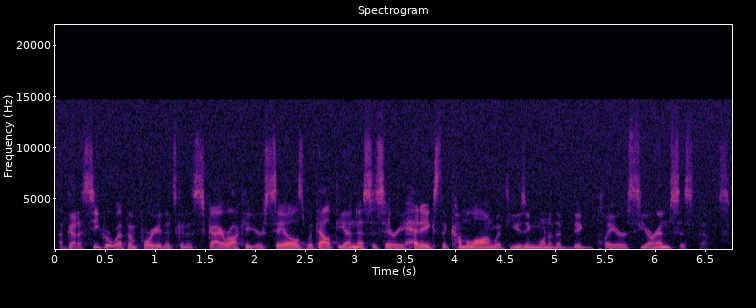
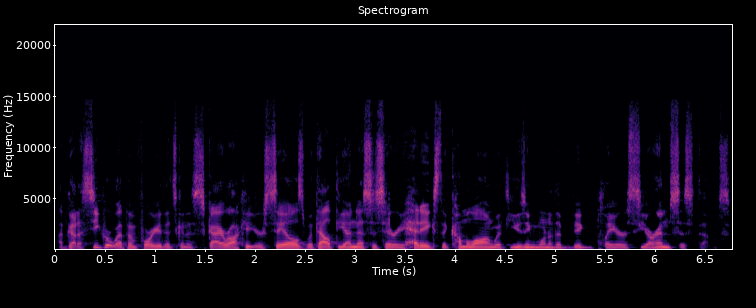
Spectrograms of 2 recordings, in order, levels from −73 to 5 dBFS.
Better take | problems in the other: second | hiss; noticeable; throughout; 15 dB below the speech

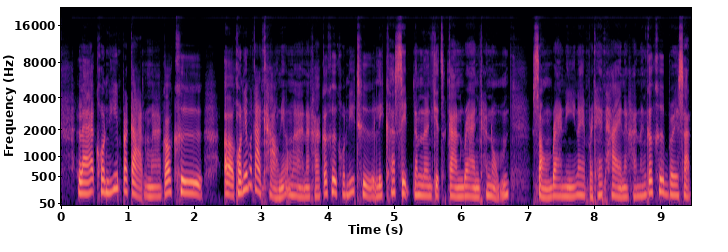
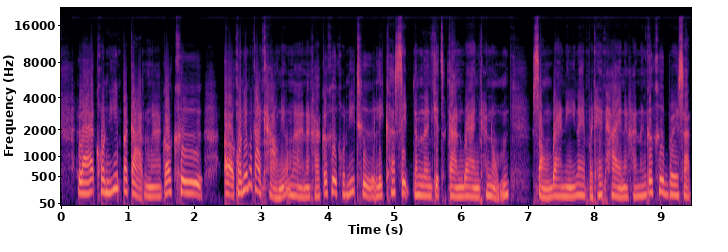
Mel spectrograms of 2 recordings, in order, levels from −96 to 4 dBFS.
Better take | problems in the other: first | distortion; slight; 10 dB below the speech

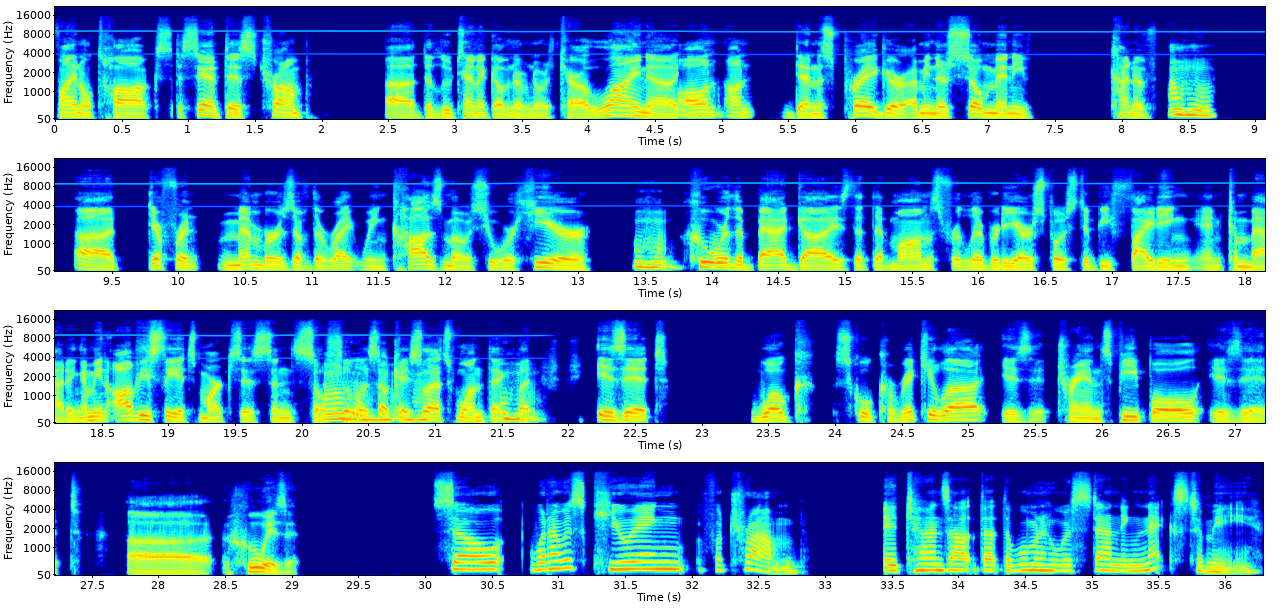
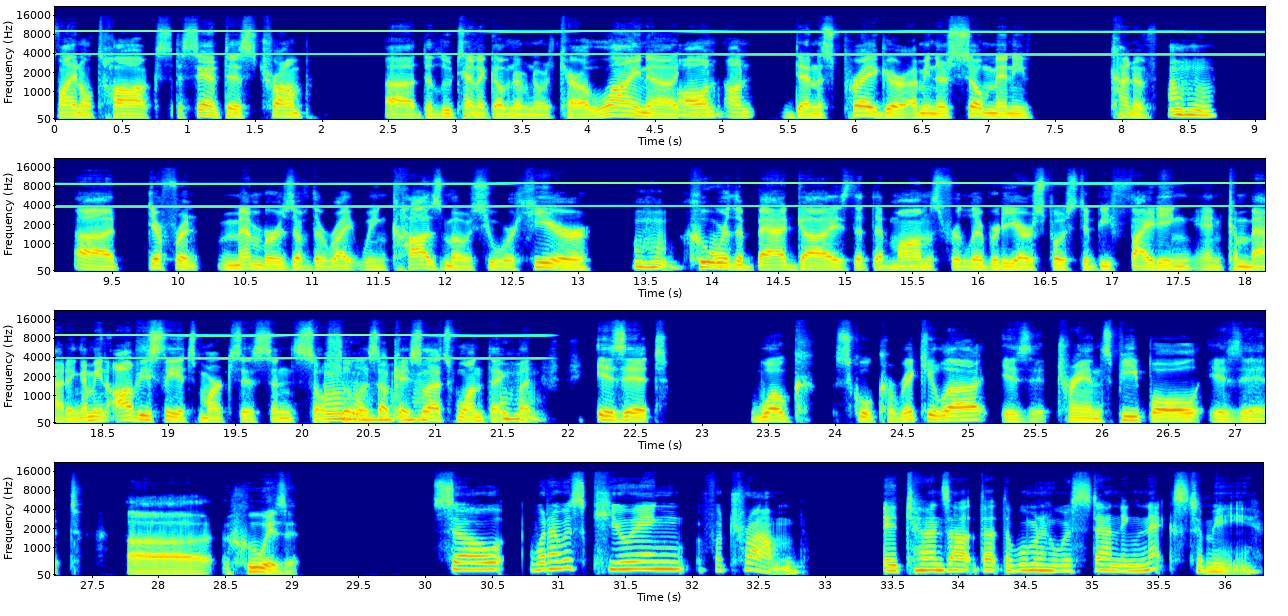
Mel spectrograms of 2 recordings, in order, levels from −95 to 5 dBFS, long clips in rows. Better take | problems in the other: first | high-pitched whine; loud; until 22 s; 9 kHz, 6 dB below the speech; faint in the first

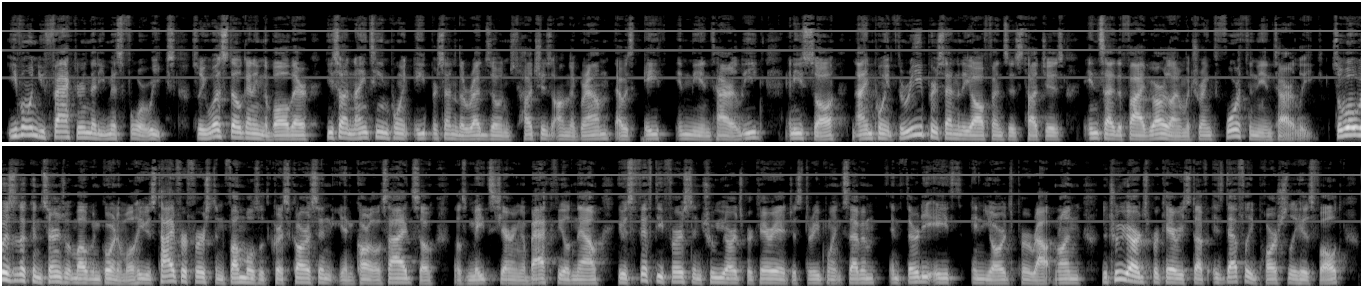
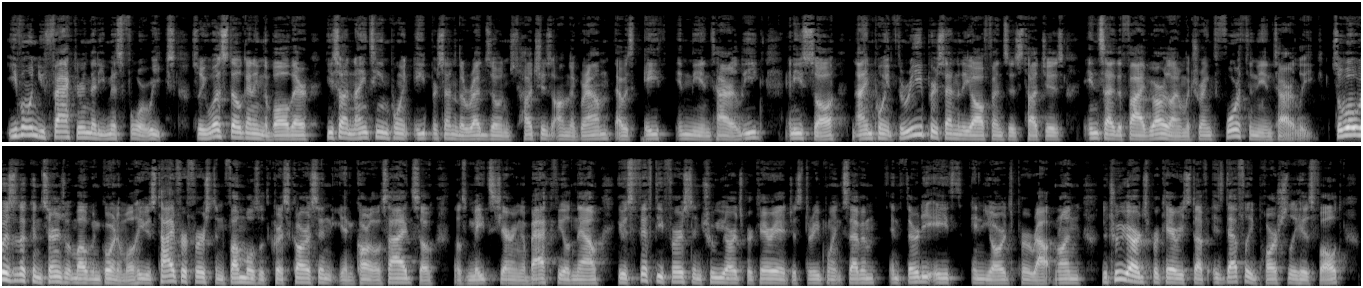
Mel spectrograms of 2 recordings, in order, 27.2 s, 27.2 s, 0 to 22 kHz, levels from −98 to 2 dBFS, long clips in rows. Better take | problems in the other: second | high-pitched whine; noticeable; throughout; 9.5 kHz, 15 dB below the speech

